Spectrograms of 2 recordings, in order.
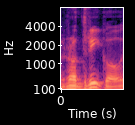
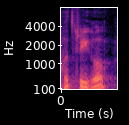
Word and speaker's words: Rodrigo: Rodrigo Lopez Cansado Fonseca, who in the community we know as Rodrigo. That's the Portuguese pronunciation of his name. Some might call him Rodrigo. That's the more Spanishized pronunciation, but I'll try to use the correct Portuguese pronunciation, Rodrigo.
